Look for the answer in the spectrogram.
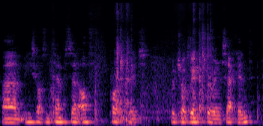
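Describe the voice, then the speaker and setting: Hoarse man rambling through an unboxing. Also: medium pitch, flat delivery, fast. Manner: rambling, many ums and restarts. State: hoarse from a cold. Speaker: photographer doing an unboxing. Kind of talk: casual product walkthrough. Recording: roomy echo, faint noise.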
